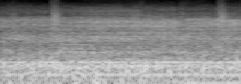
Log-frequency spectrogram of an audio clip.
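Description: A boat's outboard motor running with a steady low drone.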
